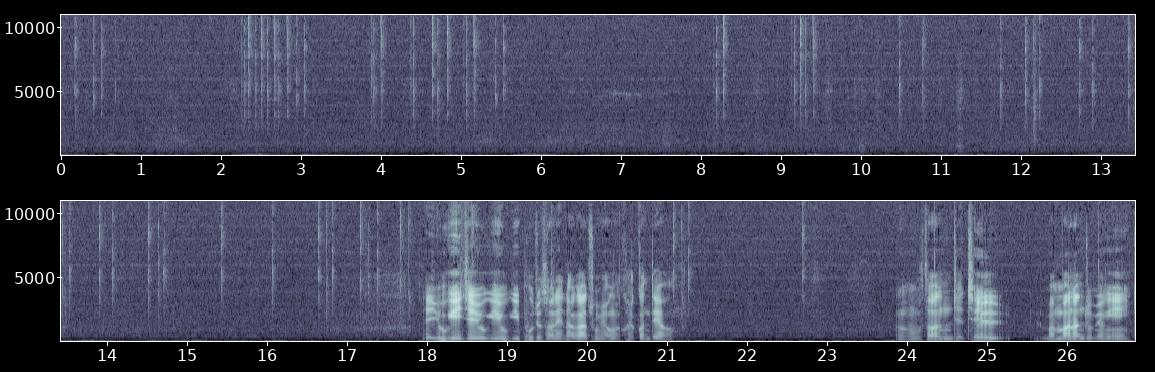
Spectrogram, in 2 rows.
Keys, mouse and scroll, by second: 11.6 shift+middle click, 12.7 shift+middle click, 13.9 shift+middle click, 15.9 shift+middle click, 17.2 shift+middle click, 20.5 shift+middle click.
